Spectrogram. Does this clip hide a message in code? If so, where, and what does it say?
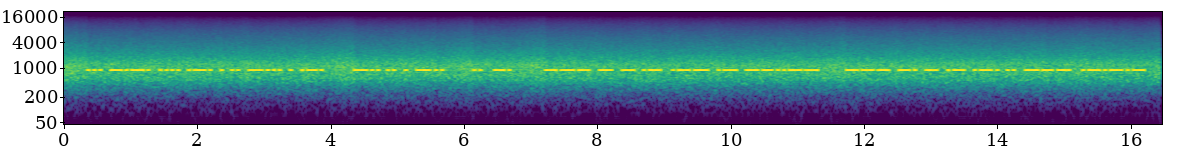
Yes: Morse code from 0.3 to 16.3 s, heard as a keyed tone, hand-sent with a bug key, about 27 wpm, 900 Hz, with radio static and a narrow filter. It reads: SCHREIBER DIED IN OTTAWA, ONTARIO.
